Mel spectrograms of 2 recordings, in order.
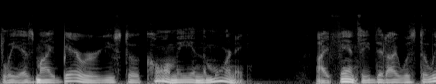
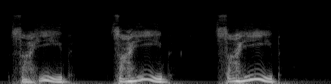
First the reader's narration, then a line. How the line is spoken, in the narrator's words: someone was calling to me in a whisper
